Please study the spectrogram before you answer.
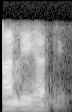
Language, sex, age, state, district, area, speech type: Punjabi, male, 45-60, Punjab, Fatehgarh Sahib, rural, conversation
